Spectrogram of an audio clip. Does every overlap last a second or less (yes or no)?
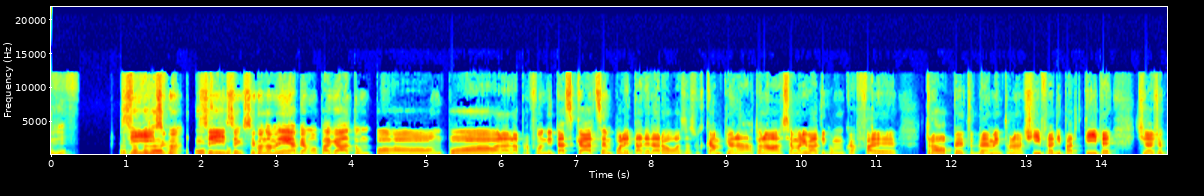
no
